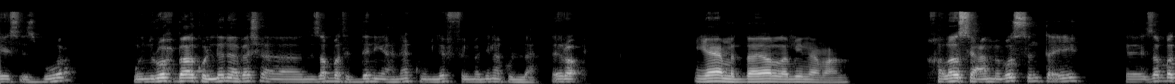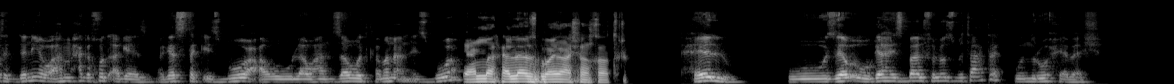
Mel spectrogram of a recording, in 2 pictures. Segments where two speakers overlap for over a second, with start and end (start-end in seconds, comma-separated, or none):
none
